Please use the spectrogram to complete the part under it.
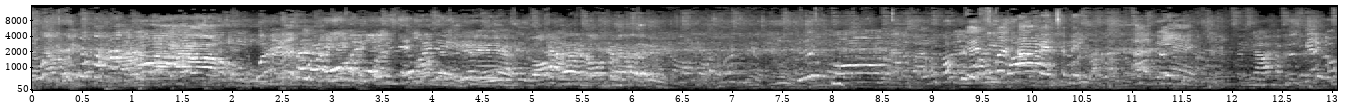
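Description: A crowd of children and adults chatter and call out excitedly close by.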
